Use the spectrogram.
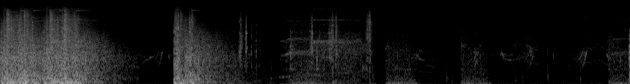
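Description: Rapid gunfire bursts in the Headcrab Infection video game, loud and dense at the start, then broken into shorter volleys with gaps, occasional whispered or muffled voice.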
